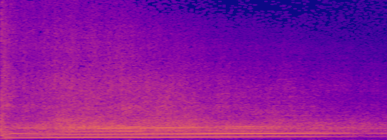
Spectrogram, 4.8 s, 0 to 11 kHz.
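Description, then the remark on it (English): A Porsche Cayman GT4 RS engine accelerating hard on a road drive in Germany, near the Nürburgring, its loud, steady roar climbing smoothly in pitch for several seconds before easing off slightly at the end, with no voices. “And we are in the latest and greatest Porsche, the Cayman GT4 RS.”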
